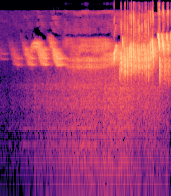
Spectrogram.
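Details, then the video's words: White panda canary singing softer rising slurred whistles, then breaking into a louder, fast, chattering ngeriwik trill. "burung kenari putih panda ngeriwik"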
